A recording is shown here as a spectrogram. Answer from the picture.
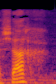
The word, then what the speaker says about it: ASHAJ: A estar todo publicado en el Facebook, que poniendo Ayaj en el buscador aparece, es A-S-H-A-J. Repito por las dudas, A-S-H-A-J, por eso se pronuncia Yaj.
